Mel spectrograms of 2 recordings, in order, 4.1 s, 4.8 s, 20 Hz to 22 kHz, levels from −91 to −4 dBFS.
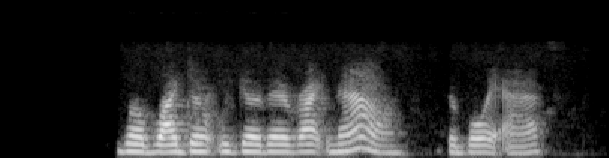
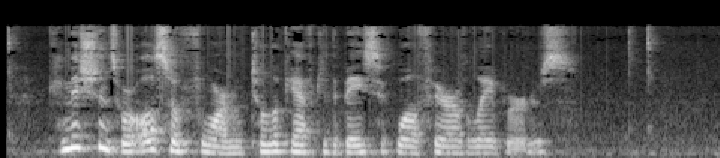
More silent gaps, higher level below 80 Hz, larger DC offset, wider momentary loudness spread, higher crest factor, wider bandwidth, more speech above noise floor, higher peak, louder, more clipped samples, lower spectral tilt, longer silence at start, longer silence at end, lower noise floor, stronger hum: neither; second, -66 dBFS vs -50 dBFS; neither; second, 14 LU vs 21 LU; about the same, 18 dB vs 16 dB; second, 4.3 kHz vs 11.5 kHz; first, over 70 dB vs 22 dB; second, -4 dBFS vs 0 dBFS; second, -21 LUFS vs -16 LUFS; neither; first, -10 dB/octave vs -4 dB/octave; first, 0.8 s vs 0.05 s; about the same, 0.45 s vs 0.45 s; first, under -90 dBFS vs -38 dBFS; neither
